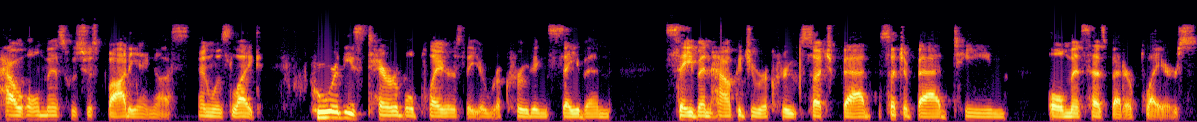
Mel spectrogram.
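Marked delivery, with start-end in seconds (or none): none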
